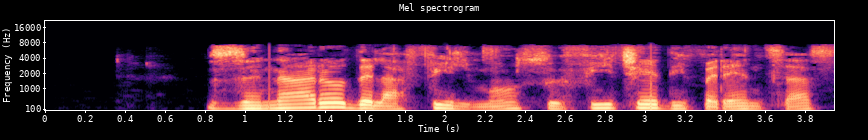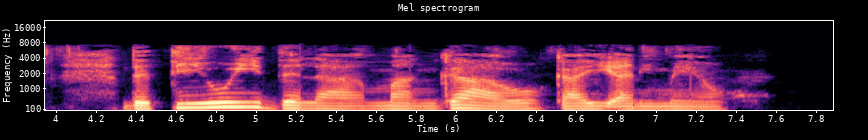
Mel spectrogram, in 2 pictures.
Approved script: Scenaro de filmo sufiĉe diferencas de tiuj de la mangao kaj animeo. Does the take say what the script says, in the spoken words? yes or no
no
